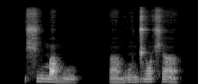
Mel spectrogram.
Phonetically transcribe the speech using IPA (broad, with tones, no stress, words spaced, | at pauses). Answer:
ʃi˦ma˦˨mu˨ | ã˨bũ˧ d͡ʒɔ̃˦ʃã˦˨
